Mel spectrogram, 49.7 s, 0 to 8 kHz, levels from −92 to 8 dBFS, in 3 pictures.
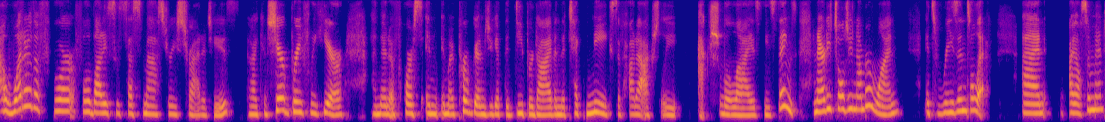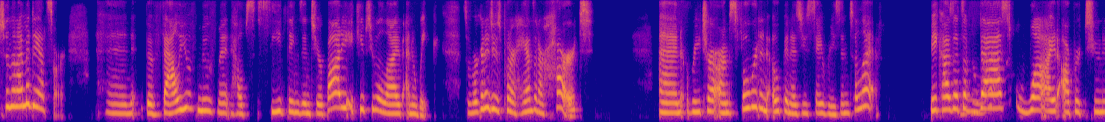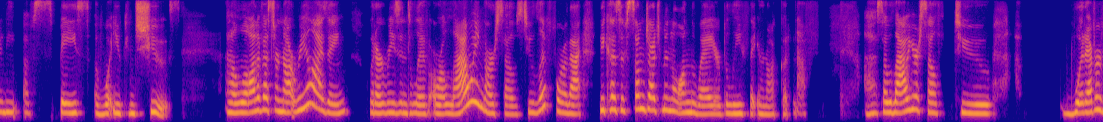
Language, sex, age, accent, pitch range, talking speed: English, female, 20-39, American, 215-285 Hz, 185 wpm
